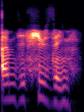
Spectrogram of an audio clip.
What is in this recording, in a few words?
defusing, gendarmerie fem epic; vo; agents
